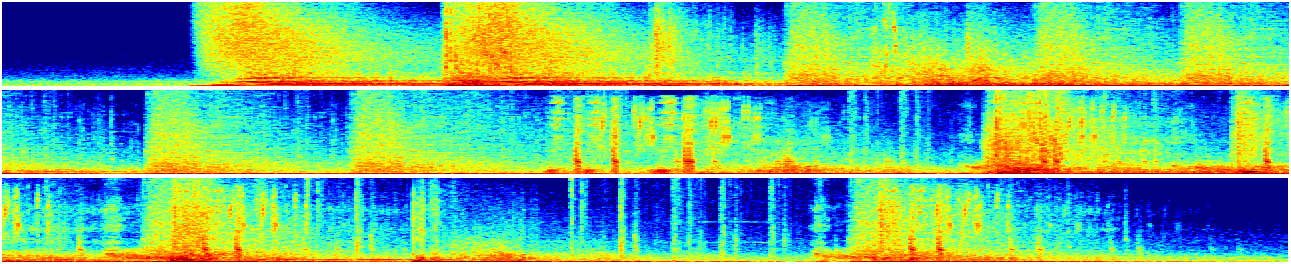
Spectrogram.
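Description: Heavy blows thud and flesh splatters wetly.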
